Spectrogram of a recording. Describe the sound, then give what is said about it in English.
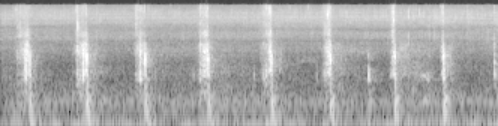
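A knife cuts vegetables into very fine slivers, about an eighth to a quarter inch, on a cutting board. Nine crisp, evenly spaced chops land in a steady rhythm under quiet background hiss. “I'm going to cut them as fine as I can. So I'm going to make little tiny slivers.”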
